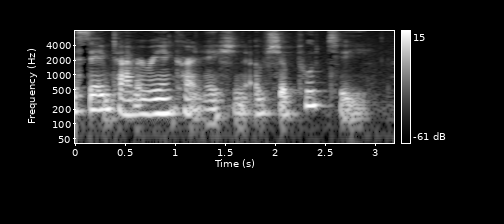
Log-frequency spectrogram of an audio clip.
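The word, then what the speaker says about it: Subhuti: and at the same time a Reincarnation of shapi s u b h u TI one of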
